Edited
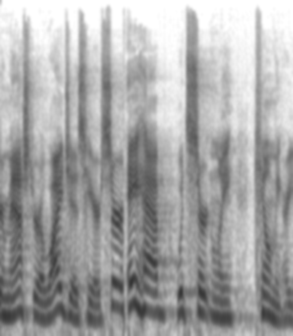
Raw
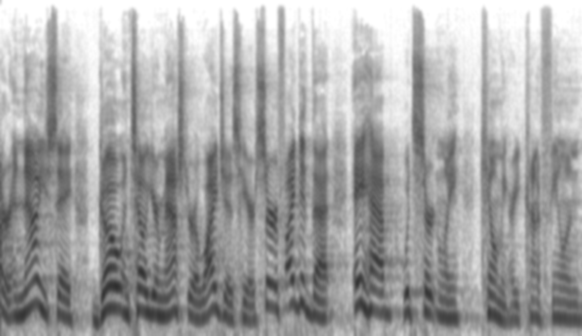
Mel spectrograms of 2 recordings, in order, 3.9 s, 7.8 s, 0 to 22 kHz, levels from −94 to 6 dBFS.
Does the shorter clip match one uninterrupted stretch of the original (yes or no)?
no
